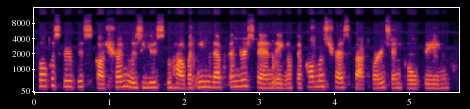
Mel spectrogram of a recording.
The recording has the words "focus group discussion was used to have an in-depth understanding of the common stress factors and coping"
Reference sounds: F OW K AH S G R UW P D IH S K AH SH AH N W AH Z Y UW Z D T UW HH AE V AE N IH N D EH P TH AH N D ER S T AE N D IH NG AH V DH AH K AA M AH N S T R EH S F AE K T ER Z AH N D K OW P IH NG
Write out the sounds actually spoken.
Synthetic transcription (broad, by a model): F OW K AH S G R UW P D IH S K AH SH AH N W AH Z Y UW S T UW HH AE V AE N IH N D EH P T AH N D ER S T AE N D IH NG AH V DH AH K AA M AH N S T R EH S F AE K T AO S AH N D K OW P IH NG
